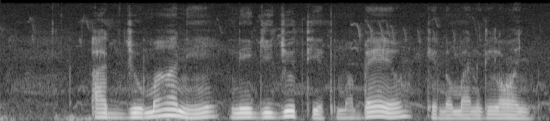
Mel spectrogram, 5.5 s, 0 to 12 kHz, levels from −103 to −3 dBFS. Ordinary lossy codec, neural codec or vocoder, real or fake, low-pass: none; none; real; 10.8 kHz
